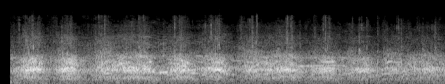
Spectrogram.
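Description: Large crowd of men chanting and shouting together in a rhythmic, pulsing chant.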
